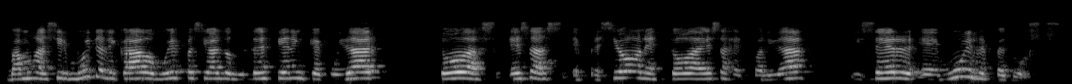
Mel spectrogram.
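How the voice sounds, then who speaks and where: A high-pitched woman lectures to students over a video call, her speech measured and explanatory. The audio comes through dull and lo-fi. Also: fairly even intonation, a bit bright. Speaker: university lecturer. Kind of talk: online lecture.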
